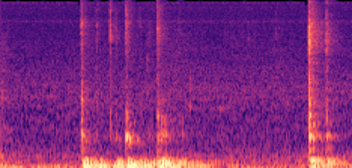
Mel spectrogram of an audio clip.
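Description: A short run of keystrokes on a computer keyboard, about half a second to a second and a half in, as a word is typed.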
